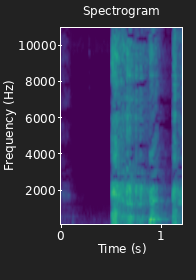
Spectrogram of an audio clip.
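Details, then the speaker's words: Cough from an adult who is still a little sick. "Pardon, je suis encore un peu malade."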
